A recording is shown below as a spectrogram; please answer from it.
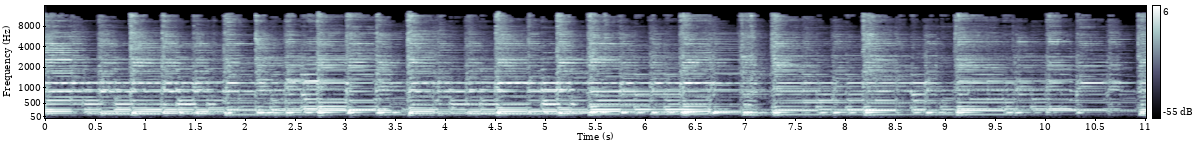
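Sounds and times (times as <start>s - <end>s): acoustic guitar fingerpicking: 0.0s - 11.0s.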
